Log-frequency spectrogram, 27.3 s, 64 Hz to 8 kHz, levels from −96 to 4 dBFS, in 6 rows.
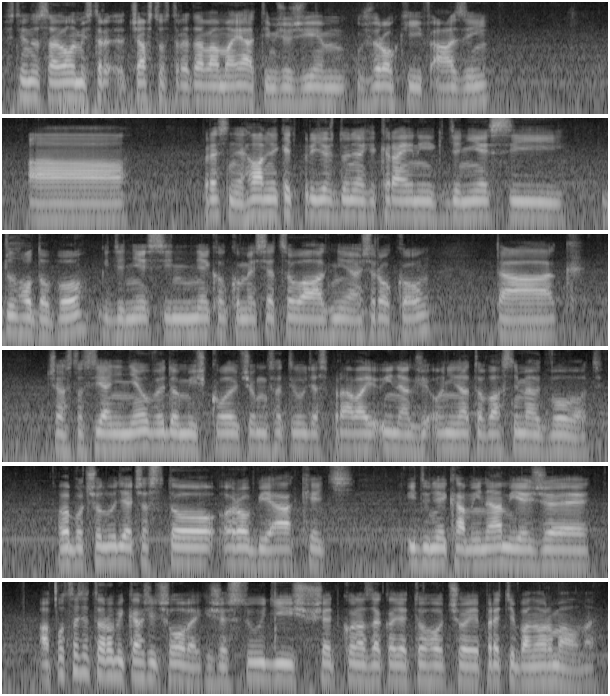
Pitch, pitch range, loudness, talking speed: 115 Hz, 105-120 Hz, -28 LUFS, 185 wpm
